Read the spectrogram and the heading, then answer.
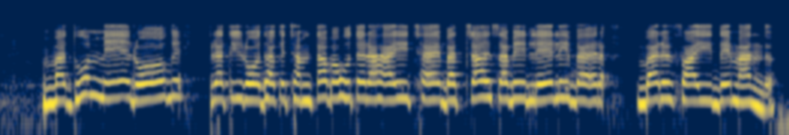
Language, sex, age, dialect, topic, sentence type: Maithili, female, 25-30, Bajjika, agriculture, statement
